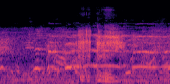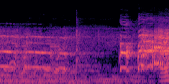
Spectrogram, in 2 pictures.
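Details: Festival of crowing Balenggek chickens in Solok City. Long, steady, drawn-out crow tones are broken by bursts of quicker notes, with a loud burst of crowing near the end.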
